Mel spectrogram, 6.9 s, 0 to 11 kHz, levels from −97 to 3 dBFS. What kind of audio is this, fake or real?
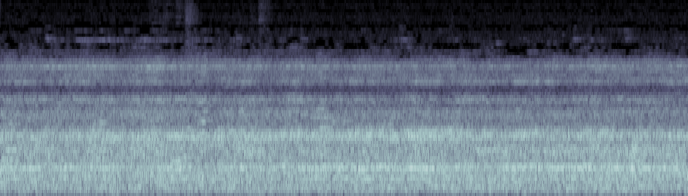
real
